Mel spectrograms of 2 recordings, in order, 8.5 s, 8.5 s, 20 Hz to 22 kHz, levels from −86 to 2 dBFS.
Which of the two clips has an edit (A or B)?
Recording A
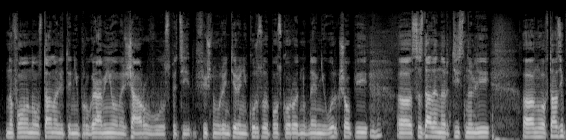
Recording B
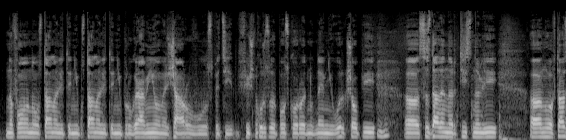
B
